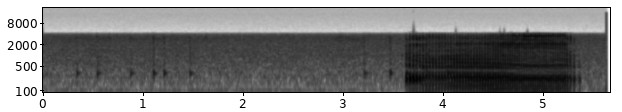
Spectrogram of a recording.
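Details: A person snoring: a quiet, steady hiss gives way to a loud, buzzing snore on a breath near the end.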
